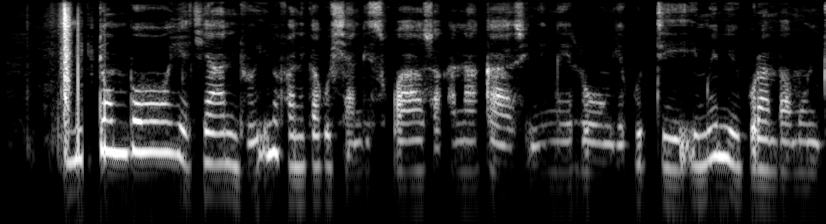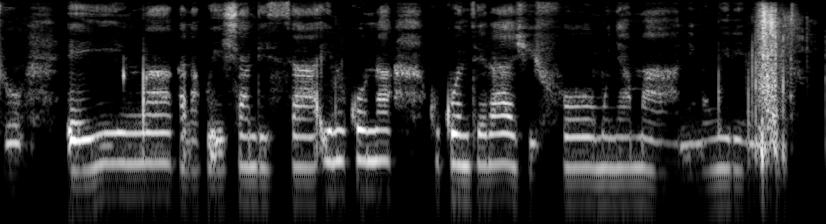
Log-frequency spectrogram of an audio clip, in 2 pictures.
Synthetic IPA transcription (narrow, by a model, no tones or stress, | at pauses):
mito̞mbo̞je̞t͡ʃiandʰʱuino̞fanikakuʃandiswaʐakanakaʐinemwe̞rro̞ŋɡe̞kutiimwe̞nikuɾambamuntʰue̞imwakanakṵiʃandisaino̞ko̞nakuko̞nze̞ɾaʐifo̞muɲamane̞mumwirimei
